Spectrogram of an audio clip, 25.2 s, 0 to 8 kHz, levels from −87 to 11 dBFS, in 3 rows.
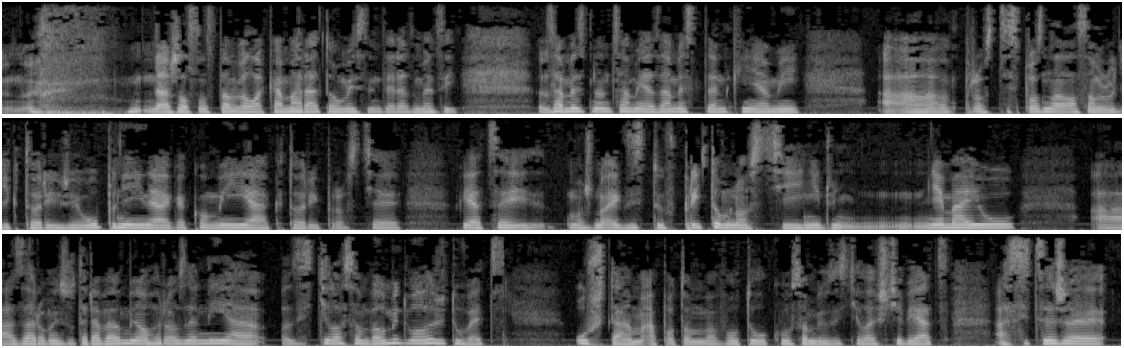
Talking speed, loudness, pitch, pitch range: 140 wpm, -21 LUFS, 195 Hz, 190-210 Hz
